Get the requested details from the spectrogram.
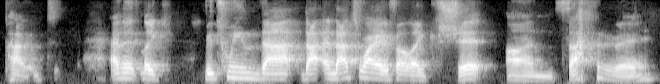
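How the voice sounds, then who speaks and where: A man's voice: medium pitch, slow. A young man co-hosting a casual podcast, rambling with constant fillers and swearing. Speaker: podcast co-host.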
